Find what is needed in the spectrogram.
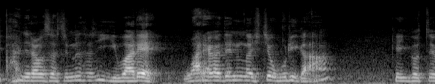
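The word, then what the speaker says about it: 磐余: 그런데요, 같은 식으로 일본 서기를 보면은 일본 지명에 가령 여기 이제 맨 위에 나온 게 이제 우리식으로 요새식으로 발음은 반야라고 발음하지만은 사실 이것은 이와레라고 일본 사람을 부릅니다.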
